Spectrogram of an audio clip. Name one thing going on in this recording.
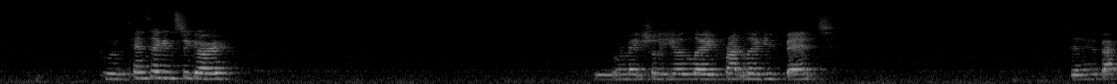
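A young woman speaks calmly and clearly, close by, in short phrases.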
